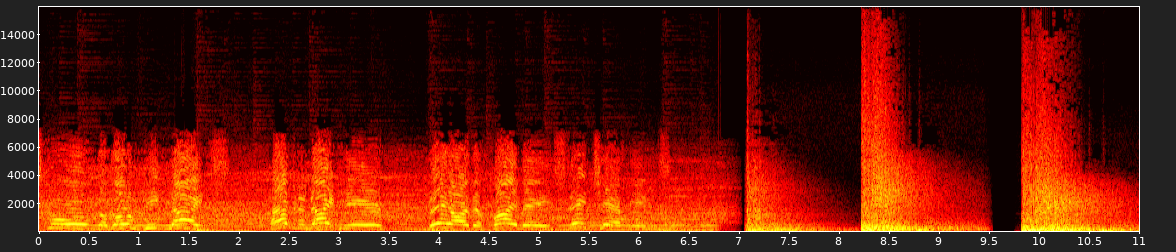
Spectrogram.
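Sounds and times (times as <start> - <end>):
impact sound effects: 6.8 - 11.0.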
